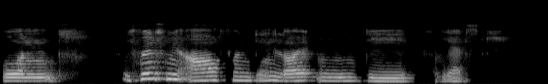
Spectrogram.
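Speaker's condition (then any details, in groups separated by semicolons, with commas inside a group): Down syndrome; BUK signing-supported communication used heavily in early childhood through family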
